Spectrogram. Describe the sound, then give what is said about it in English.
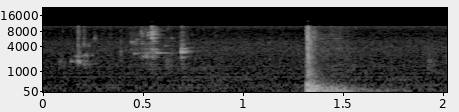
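A few faint clinks, then a quick splash of liquid into a glass that fades out within a second. Close and fairly soft, with no voices. “Let's pour one in here for ….”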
